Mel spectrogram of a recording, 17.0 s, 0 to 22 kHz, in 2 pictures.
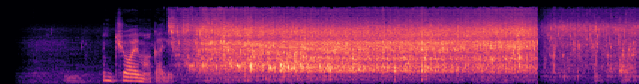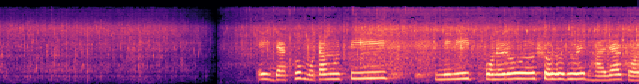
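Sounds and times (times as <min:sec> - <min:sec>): fish sizzling in hot oil: 0:02.3 - 0:17.0.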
